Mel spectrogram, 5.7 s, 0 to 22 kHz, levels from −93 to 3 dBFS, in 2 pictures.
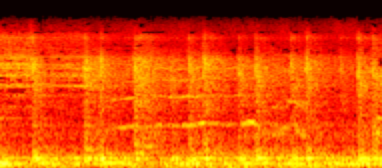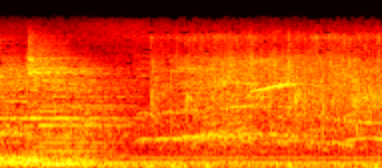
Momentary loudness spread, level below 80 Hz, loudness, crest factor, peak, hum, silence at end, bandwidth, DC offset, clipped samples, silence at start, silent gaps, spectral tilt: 7 LU; -32 dBFS; -17 LUFS; 14 dB; -4 dBFS; none; 0 s; 14 kHz; under 0.1%; under 0.1%; 0 s; none; -3.5 dB/octave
